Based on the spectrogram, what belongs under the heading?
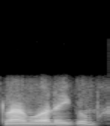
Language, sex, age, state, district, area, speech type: Kashmiri, male, 30-45, Jammu and Kashmir, Srinagar, urban, conversation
